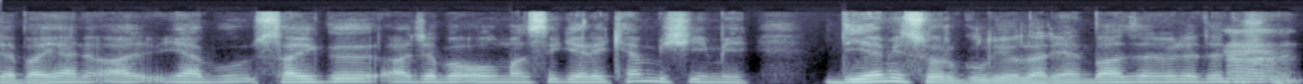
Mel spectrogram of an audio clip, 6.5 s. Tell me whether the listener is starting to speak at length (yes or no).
yes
